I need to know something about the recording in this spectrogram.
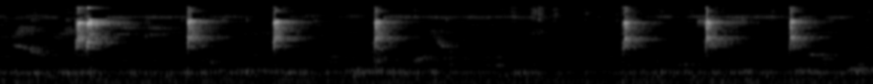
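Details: A squirrel gives sharp, high-pitched chipping notes in a steady series, about two per second; the owner suspects it is calling its partner.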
